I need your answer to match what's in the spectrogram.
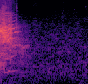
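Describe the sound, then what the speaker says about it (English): A single brief, faint cat meow at the start of a short moment in the Genshin Impact video game, the cats sounding unhappy, followed by near silence. "Cats don't seem happy."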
